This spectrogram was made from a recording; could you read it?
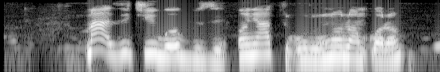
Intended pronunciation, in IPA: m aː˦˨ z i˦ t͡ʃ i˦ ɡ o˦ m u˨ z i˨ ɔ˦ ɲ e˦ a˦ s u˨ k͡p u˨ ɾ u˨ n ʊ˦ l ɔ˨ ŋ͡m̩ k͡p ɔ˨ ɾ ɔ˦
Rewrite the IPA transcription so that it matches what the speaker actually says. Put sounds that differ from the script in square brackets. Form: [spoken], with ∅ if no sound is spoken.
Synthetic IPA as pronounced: m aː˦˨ z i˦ t͡ʃ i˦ [ɡ͡b] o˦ [b] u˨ z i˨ [o˦] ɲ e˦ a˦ [t] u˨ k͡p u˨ ɾ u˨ n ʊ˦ l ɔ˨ ŋ͡m̩ k͡p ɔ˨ ɾ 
